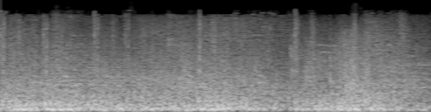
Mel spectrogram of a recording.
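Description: A chain of explosives detonates in a film battle scene, one continuous roaring wall of deep booms and crackling blasts, loud and sustained with no pauses.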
